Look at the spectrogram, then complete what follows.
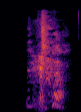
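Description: A single loud sneeze bursts out suddenly after a moment of silence, a sharp, breathy explosion that fades within about a second. No one speaks.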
